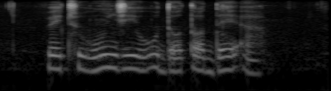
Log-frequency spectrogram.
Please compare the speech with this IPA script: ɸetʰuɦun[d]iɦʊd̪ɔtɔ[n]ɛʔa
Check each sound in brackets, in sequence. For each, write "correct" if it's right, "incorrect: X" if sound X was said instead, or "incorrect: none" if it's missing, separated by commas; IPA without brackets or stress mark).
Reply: incorrect: d͡ʒ, incorrect: d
